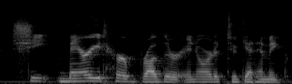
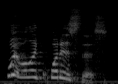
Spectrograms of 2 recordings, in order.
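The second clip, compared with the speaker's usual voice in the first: very high squeak of disbelief; incredulous. Real, not acted. Commentator baffled by the post he is reading, incredulous. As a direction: voice leaping way up, baffled.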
